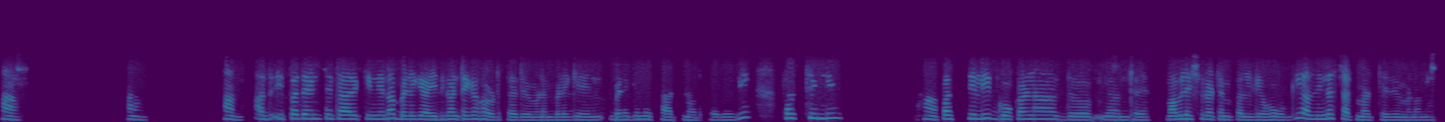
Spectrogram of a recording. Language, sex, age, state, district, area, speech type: Kannada, female, 18-30, Karnataka, Uttara Kannada, rural, conversation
